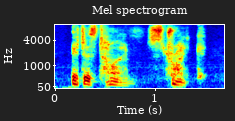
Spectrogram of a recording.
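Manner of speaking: put-on strange elven whisper. Describing an axe that lights up, the speaker voices its strange elven whisper. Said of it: "It is just like whispers in your ear".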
